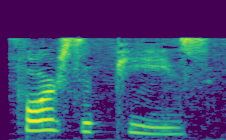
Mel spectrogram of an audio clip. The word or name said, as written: forcipes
